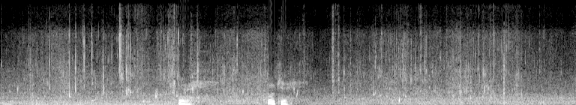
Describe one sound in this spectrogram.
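Water splashes around a person wading in a river.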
